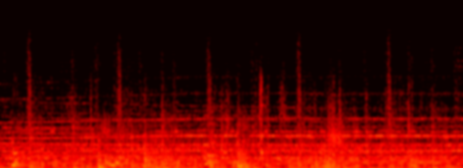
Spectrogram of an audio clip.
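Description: Fight sound effects: an irregular run of punches, thuds and crashes of bodies against a boat's cabin and deck, with grunts, over tense background music.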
